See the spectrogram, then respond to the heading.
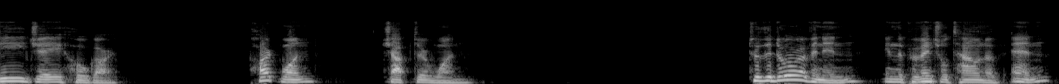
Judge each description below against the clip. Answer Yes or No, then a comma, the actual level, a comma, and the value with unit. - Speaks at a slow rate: Yes, slow, 100 wpm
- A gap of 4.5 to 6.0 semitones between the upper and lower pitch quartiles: Yes, average, 5.1 semitones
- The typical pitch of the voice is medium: No, low, 115 Hz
